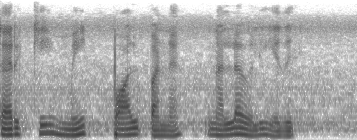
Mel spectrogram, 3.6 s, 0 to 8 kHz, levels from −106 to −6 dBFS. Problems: low volume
